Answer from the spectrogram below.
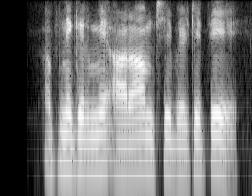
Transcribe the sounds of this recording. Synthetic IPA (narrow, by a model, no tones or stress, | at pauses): ɐpneɡʱəɾmẽʔaːɾaːmsebeːʈʰet̪eː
